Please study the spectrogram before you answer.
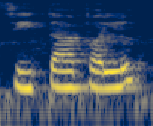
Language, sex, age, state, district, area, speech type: Sindhi, female, 45-60, Uttar Pradesh, Lucknow, urban, spontaneous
